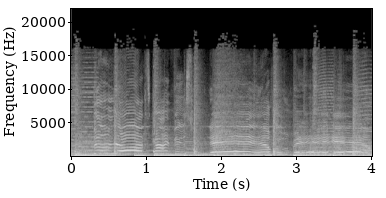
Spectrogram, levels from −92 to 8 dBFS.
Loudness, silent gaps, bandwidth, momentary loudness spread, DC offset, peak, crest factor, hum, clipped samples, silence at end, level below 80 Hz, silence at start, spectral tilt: -11 LUFS; none; 18 kHz; 4 LU; under 0.1%; 0 dBFS; 12 dB; none; under 0.1%; 0 s; -24 dBFS; 0 s; -4.5 dB/octave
